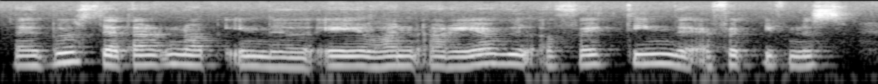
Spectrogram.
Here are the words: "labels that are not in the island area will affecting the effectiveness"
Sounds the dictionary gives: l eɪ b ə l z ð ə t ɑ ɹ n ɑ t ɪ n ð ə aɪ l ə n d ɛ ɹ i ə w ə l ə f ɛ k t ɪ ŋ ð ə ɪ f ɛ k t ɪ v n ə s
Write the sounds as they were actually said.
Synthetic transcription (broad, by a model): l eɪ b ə l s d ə t ɑ ɹ n ɑ t ɪ n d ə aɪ l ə n ɛ ɹ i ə w ə l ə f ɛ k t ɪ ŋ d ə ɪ f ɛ k t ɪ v n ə s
